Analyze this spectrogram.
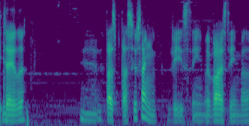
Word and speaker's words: Vi: And Vi. I thought her name was V. Yeah. So... And then I heard her theme song. Here comes Vi.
